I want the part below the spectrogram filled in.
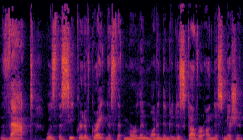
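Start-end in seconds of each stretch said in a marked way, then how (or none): none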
